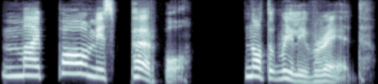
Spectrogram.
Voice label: Female Draenei

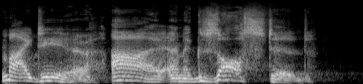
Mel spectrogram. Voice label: Female Naga; ERROR I ATTACKED

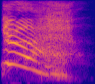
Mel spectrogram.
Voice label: Female Orc Death

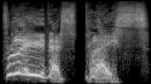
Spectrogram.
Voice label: Female Worgen Attack

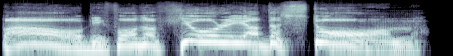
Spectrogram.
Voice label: Male Pandaren Play

